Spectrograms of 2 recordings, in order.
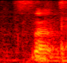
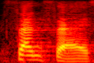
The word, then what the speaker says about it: Tsansai: guest this morning Sans help me SanSai SanSai miss our name of silent letters I don't know why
